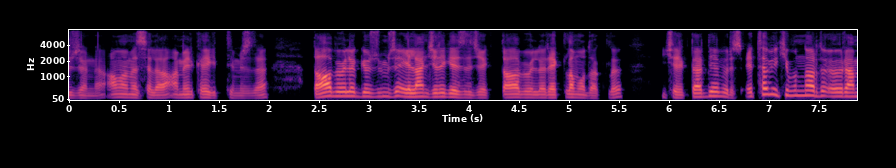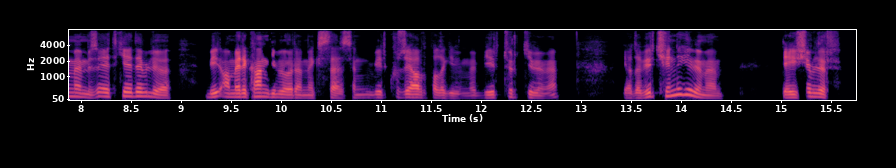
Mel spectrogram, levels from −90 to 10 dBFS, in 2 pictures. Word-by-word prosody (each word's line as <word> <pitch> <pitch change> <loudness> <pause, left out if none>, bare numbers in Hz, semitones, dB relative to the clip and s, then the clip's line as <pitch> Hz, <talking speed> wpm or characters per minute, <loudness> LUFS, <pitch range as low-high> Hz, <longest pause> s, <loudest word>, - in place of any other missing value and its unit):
üzerine 105 -2 -8
ama 130 +1 -3
mesela 115 -2 -1
Amerika'ya 125 0 -1
gittiğimizde 105 -1 -9 0.5
daha 180 - +9
böyle 180 0 +4
gözümüze 165 +1 -3
eğlenceli 155 0 +5
gezilecek, 120 -5 -1
daha 130 0 +4
böyle 125 -1 -2
reklam 125 +2 +1
odaklı 105 -4 -5 0.4
içerikler 150 +7 +1
diyebiliriz. 180 -5 -1
E, 165 - -1
tabii 250 -1 +2
ki 215 +1 -3
bunlar 205 -1 +4
da 195 - -1
öğrenmemize 165 -4 +2
etki 165 +3 -1
edebiliyor. 170 -10 0 0.4
Bir - - 0
Amerikan 150 +2 +4
gibi 135 -2 -4
öğrenmek 115 -3 -3
istersin, 115 +4 -5
bir 125 0 -5
Kuzey 135 - -3
Avrupalı 120 -3 0
gibi 95 -2 -12
mi, 100 +2 -17
bir 115 +2 -3
Türk - - -11
gibi - - -5
mi - - -8 0.7
ya - - -8
da - - -4
bir - - +2
Çinli 215 +7 0
gibi 215 -10 +1
mi? 105 -3 -5 0.7
Değişebilir. 145 +5 +1
130 Hz, 170 wpm, -27 LUFS, 115-165 Hz, 0.7 s, daha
